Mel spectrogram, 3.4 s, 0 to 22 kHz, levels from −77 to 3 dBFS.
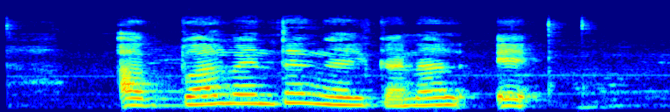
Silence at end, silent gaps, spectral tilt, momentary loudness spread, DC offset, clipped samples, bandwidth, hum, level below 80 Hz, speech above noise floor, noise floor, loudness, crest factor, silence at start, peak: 0.4 s; none; -2.5 dB/octave; 4 LU; under 0.1%; under 0.1%; 12.5 kHz; none; -74 dBFS; 29 dB; -48 dBFS; -19 LUFS; 18 dB; 0.6 s; -2 dBFS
